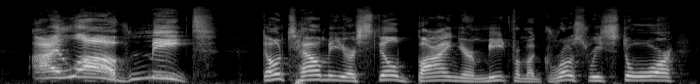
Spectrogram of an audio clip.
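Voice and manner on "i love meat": excited shout, high, slow and loud. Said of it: "You can hear the excitement in my voice".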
